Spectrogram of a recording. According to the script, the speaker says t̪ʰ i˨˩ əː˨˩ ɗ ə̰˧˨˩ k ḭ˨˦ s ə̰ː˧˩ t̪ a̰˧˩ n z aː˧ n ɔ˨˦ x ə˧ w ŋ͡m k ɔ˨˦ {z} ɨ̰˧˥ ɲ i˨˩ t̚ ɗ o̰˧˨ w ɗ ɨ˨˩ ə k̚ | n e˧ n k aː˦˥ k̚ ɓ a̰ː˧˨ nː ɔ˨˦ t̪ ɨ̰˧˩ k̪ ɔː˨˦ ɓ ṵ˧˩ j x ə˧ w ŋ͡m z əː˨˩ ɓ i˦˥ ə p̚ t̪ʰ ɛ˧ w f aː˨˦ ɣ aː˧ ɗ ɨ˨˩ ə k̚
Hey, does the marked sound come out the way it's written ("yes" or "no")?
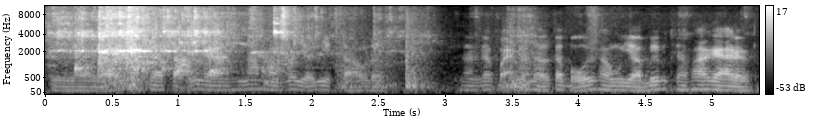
yes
